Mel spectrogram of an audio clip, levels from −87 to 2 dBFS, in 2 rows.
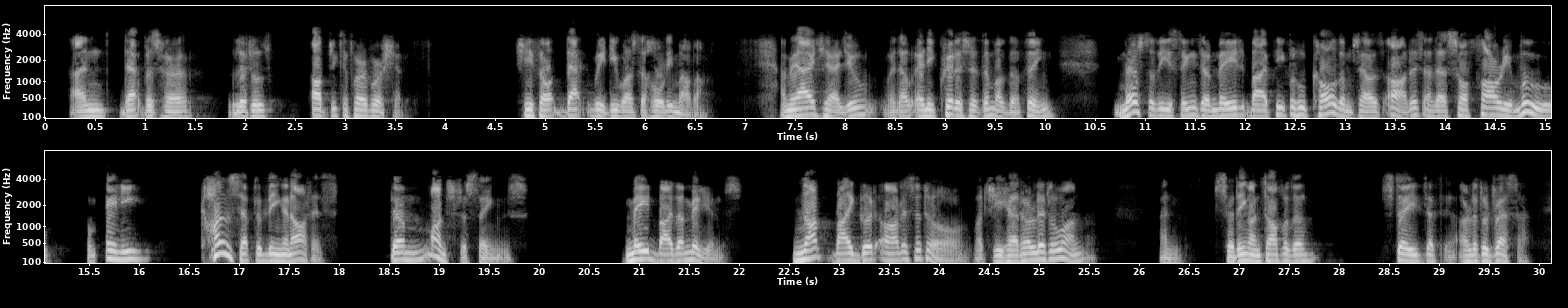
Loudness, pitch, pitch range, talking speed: -20 LUFS, 120 Hz, 110-135 Hz, 165 wpm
